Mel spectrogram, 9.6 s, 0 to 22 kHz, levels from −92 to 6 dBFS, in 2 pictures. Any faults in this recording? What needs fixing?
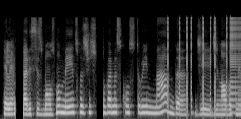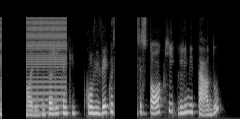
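The wireless link drops out four times in this speech recording, most likely a Bluetooth stall each time: interference delays packets, the headphone buffer empties, and playback halts until retransmitted data arrives. The sound falls silent for 161 ms at 0.30 s, 135 ms at 1.93 s, 495 ms at 4.85 s and 460 ms at 7.11 s, then resumes. Keeping the source and receiver close, with fewer competing 2.4 GHz devices nearby, would prevent these stalls.

A 2G phone nearby was exchanging signalling with its network from 3.35 to 4.55 s. It transmitted short groups of radio bursts at a 216.7 Hz rate, and the audio circuitry rectified them. These GSM signalling bursts come through as a galloping dit-dit-dit of brief 217 Hz buzzes, roughly as loud as the speech itself. Keeping phones well away from the recording chain, or in flight mode, would prevent this.

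From 4.60 to 6.15 s that phone was in a call and transmitting in bursts 216.7 times a second, so the rectified pulses produce a steady GSM phone buzz. It is a hard, raspy 217 Hz tone with a dense stack of harmonics, about 8 dB below the speech and unrelated to it. It overlaps the long dropout at 4.85 s. Moving the phone away and using shielded cables and inputs would prevent this interference.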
